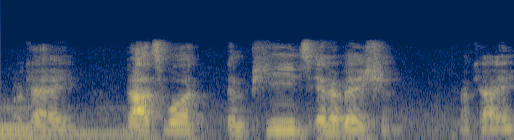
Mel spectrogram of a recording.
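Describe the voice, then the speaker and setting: Speaking at a fairly slow pace, a man with an American accent uses lively intonation. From Detroit, US Midwest. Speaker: wireless technologist. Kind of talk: interview. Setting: video call.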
